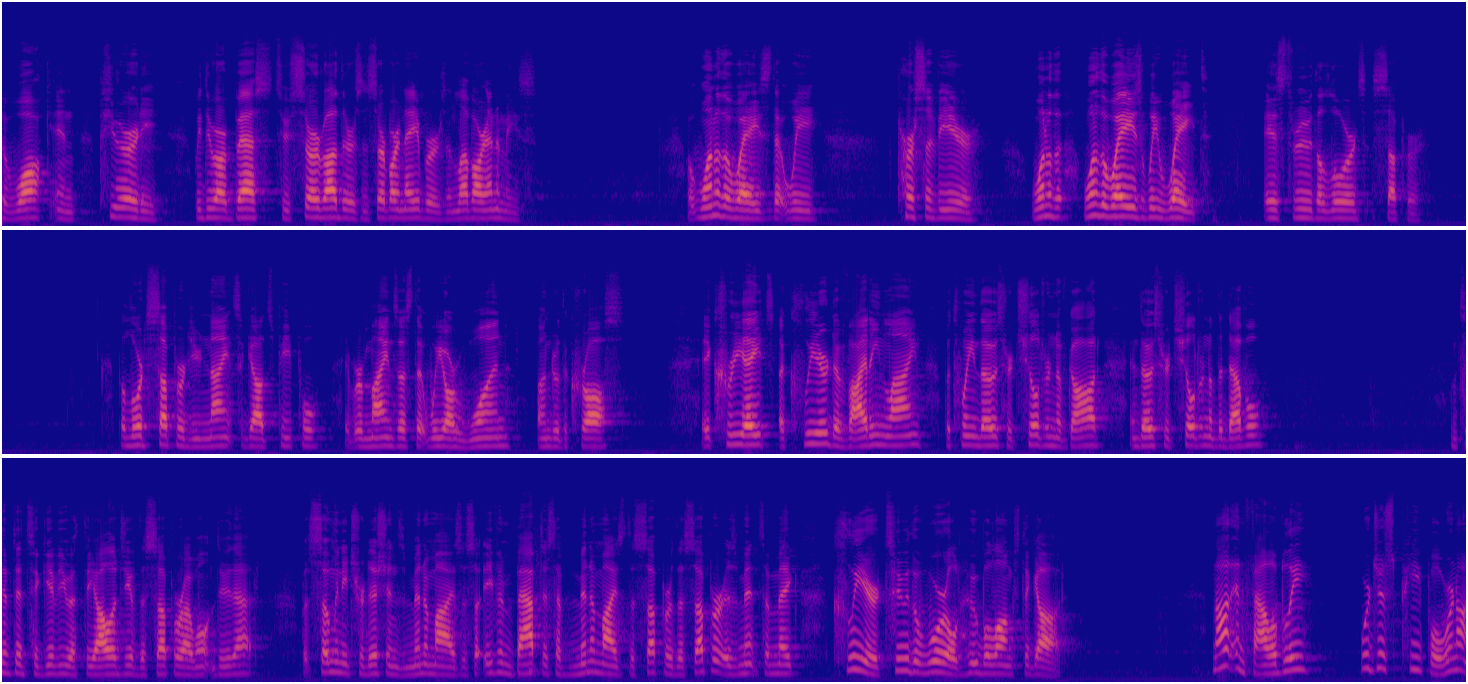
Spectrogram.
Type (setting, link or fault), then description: setting, large echoing room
